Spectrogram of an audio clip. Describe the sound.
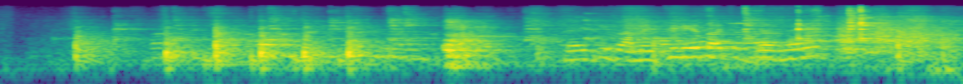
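Onions and tomatoes chopped by hand in a shared kitchen in Tripoli, with a few sharp knocks and clattering utensils, followed by busier clatter as women's voices talk over it.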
